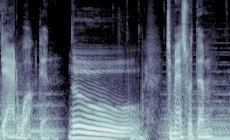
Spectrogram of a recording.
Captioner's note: oohs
